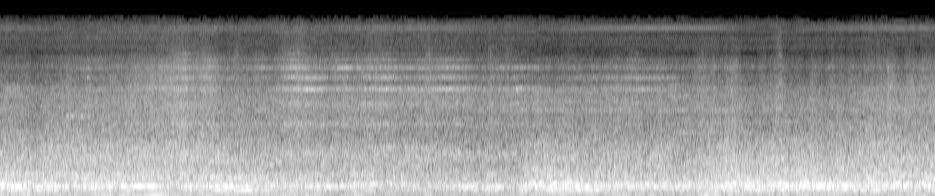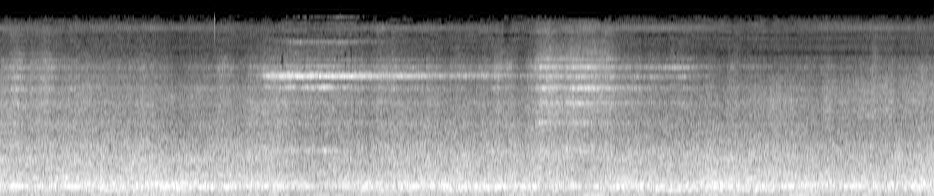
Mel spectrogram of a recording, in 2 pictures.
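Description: Swiss SBB passenger coaches rolling slowly through a station with a steady rumble of wheels on rail. High-pitched wheel squeals come and go several times, the longest and loudest about two-thirds of the way through.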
